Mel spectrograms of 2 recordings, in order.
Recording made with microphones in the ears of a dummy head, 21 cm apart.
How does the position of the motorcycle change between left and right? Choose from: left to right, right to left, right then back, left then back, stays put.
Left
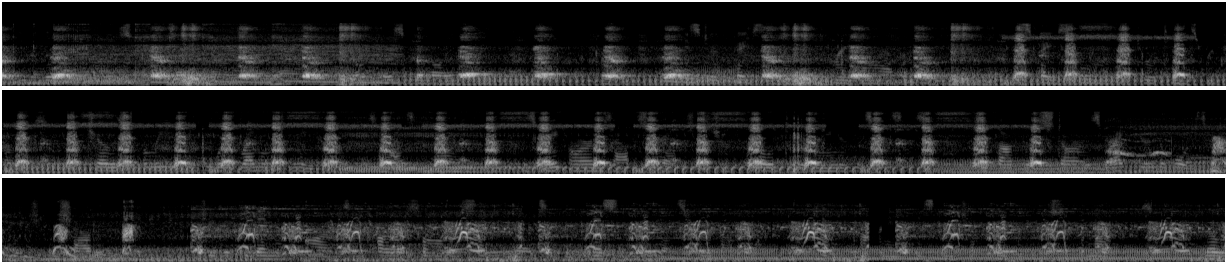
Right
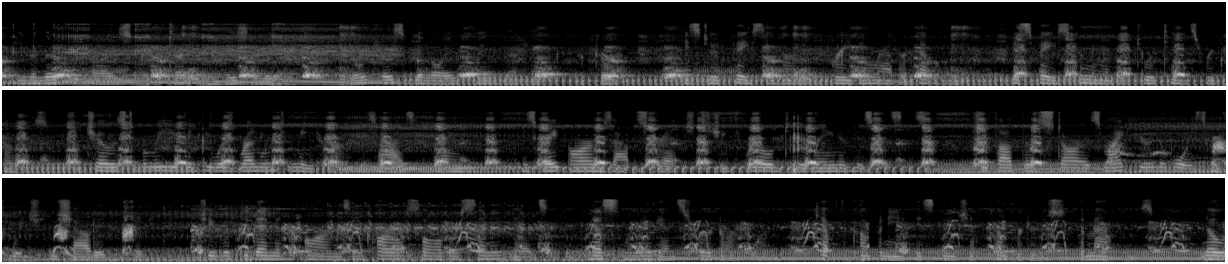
stays put.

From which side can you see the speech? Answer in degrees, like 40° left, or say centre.
80° right.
